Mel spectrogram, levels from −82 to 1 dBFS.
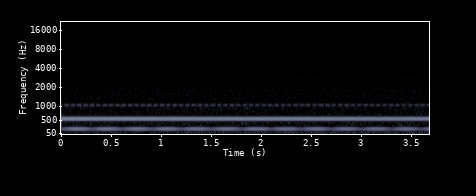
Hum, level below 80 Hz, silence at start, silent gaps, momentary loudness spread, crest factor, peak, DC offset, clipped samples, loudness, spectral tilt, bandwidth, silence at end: none; -74 dBFS; 0 s; none; 2 LU; 8 dB; -34 dBFS; under 0.1%; under 0.1%; -43 LUFS; -9 dB/octave; 5.4 kHz; 0 s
